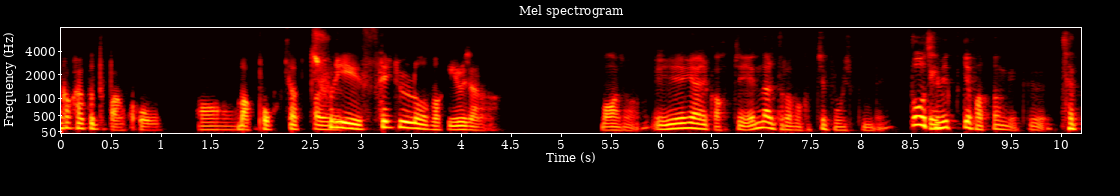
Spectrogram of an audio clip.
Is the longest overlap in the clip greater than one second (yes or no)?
no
